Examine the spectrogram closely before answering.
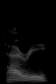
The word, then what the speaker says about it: Tyre: actually be dealing with the human king of Tyree or Ty Ty Tire like do tires it's t y r e yeah I'm sit here looking at it but that's how you pronounce it like yeah Tire yeah Tire okay uh some of suggested that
